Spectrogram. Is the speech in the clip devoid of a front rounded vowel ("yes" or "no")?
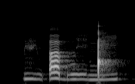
yes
